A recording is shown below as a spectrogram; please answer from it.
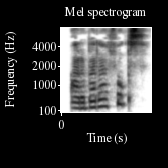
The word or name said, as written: Barbara Fuchs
